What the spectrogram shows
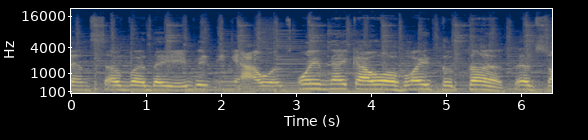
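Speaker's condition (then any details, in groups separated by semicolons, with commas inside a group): Cerebral palsy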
